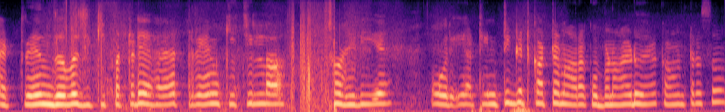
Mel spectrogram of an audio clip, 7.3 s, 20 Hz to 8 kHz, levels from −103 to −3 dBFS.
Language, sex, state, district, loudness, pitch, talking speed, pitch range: Marwari, female, Rajasthan, Nagaur, -19 LUFS, 250 Hz, 180 wpm, 240-260 Hz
